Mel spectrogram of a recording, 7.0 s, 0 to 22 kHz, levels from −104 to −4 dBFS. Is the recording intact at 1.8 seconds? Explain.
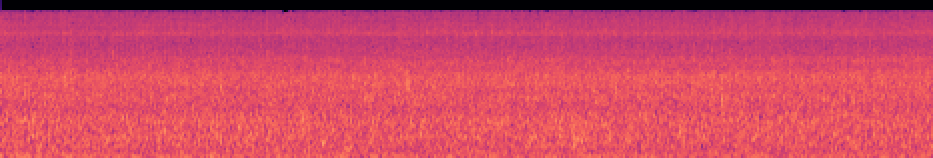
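No. Just before that point, at about 1.75 s, there is a brief jumbled flicker. This is chunks out of order: a short piece of audio, about 5.8 ms long, arrived one chunk late and played after the piece that should have followed it. Nothing is missing, but the swapped order leaves three hard joins where the waveform jumps abruptly, and those joins cause the momentary garble.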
